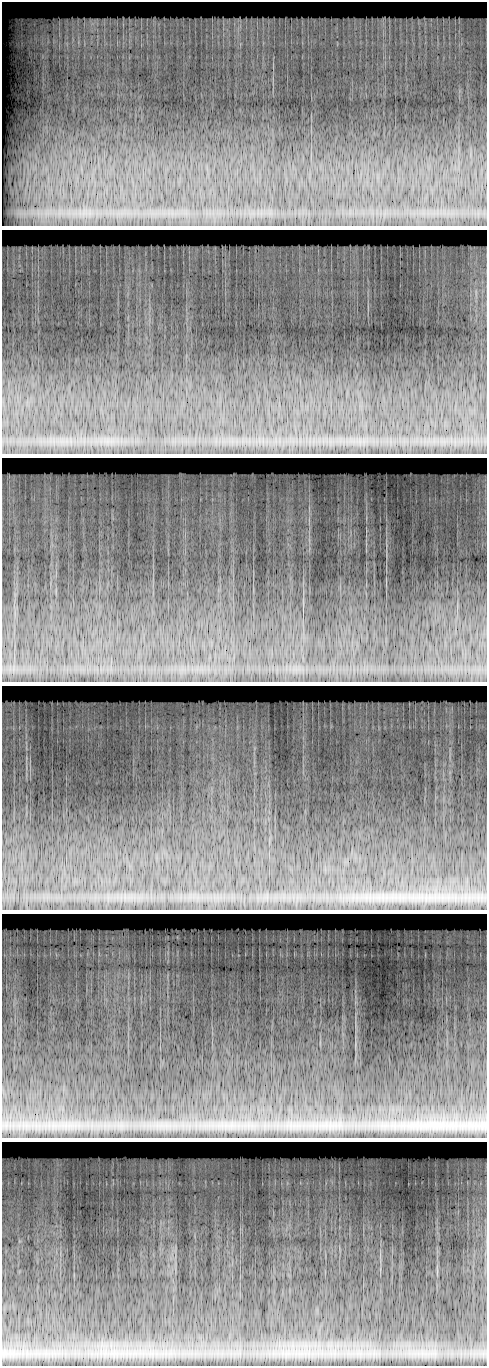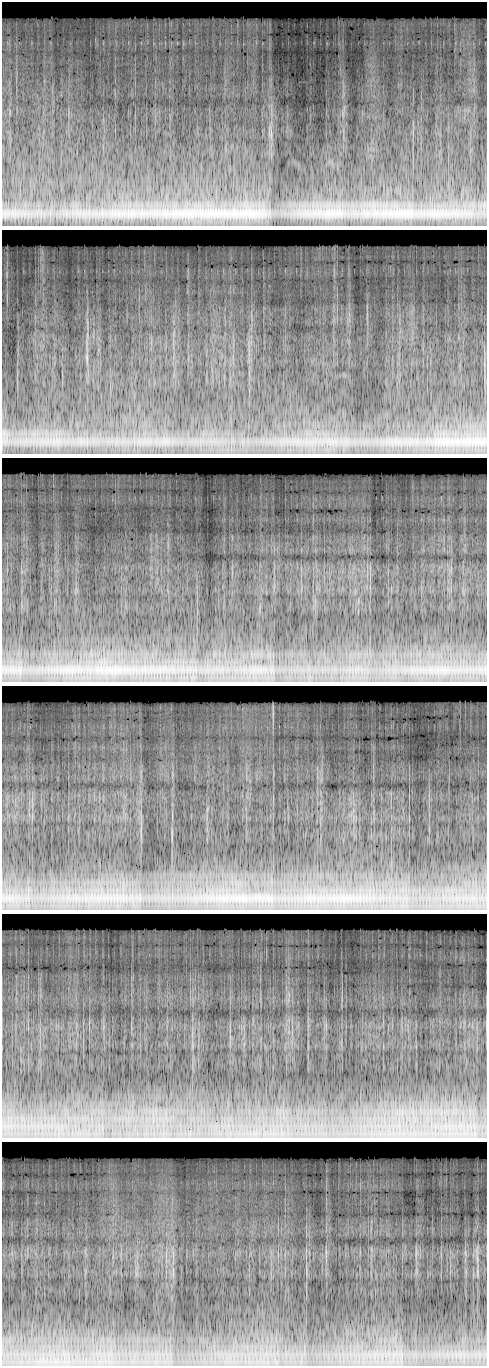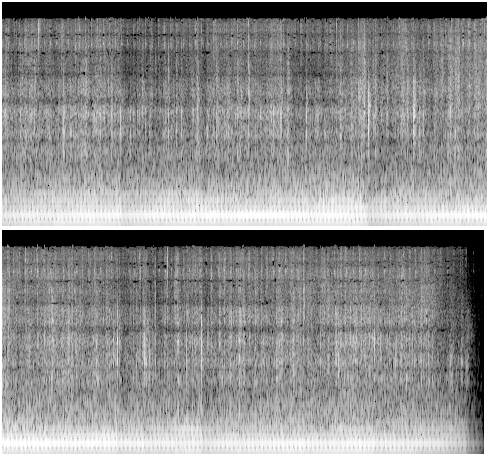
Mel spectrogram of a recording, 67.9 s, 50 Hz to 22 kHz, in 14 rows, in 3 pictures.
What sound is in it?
001 bicycle,aeroplane,road
With a bike, the aircraft flying in the background.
